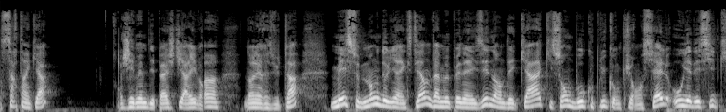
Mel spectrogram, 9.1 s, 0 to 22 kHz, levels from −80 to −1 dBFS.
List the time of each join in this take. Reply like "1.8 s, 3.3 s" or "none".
2.5 s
